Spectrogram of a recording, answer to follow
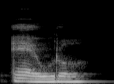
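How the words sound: The E vowel is open. This is the standard pronunciation. "la pronuncia ufficiale prevede una E aperta"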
